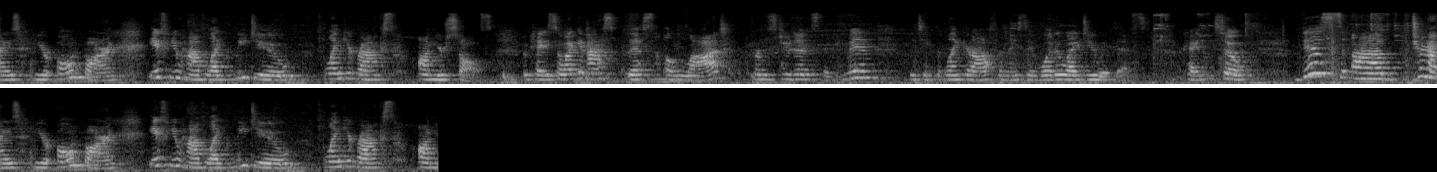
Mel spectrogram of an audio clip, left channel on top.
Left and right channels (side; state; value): right; drops out; at 4.4 s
